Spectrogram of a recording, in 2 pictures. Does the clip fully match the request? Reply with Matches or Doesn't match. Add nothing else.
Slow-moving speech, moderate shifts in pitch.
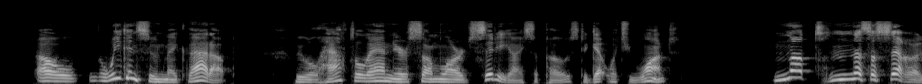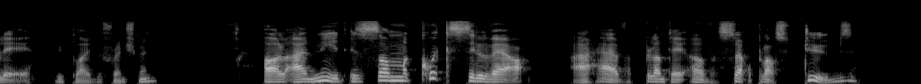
Doesn't match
